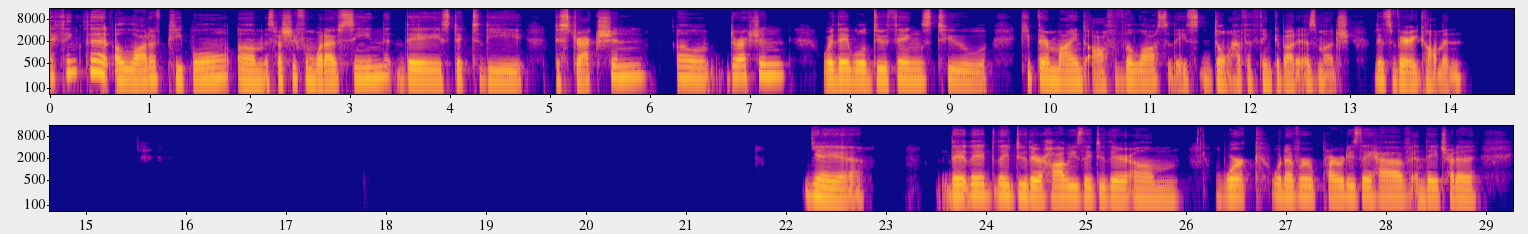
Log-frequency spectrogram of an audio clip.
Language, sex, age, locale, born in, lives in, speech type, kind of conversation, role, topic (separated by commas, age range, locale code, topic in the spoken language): English, female, 20-24, en-US, United States, United States, conversation, podcast, guest, How do people find healthy ways to cope with grief and loss?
